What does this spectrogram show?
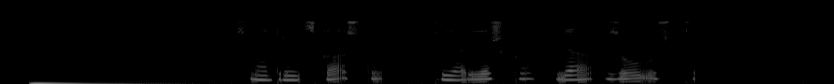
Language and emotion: Russian, sad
